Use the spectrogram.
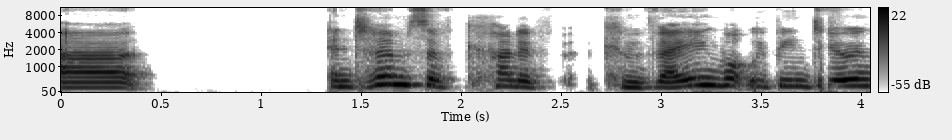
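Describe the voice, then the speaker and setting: Against a quiet background, a woman with a fairly high pitch and a dark, mellow tone speaks at a moderate pace with ordinary pitch variation. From England. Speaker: education researcher, former history teacher. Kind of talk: webinar presentation. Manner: hesitant, many fillers.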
